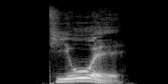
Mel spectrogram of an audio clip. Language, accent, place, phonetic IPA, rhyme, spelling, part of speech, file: German, Germany, Berlin, [tiˈoːl], -oːl, Thiol, noun, De-Thiol.ogg
- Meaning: thiol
